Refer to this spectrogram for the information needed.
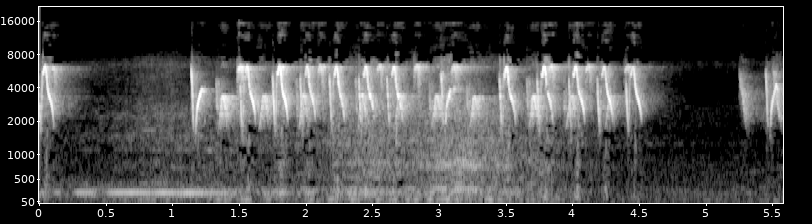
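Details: Bar-winged prinia (ciblek), an energetic singer played to make other prinias respond: after a quiet start, a rapid run of shrill, bouncing high notes for three seconds, a brief silence, then a few notes again.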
